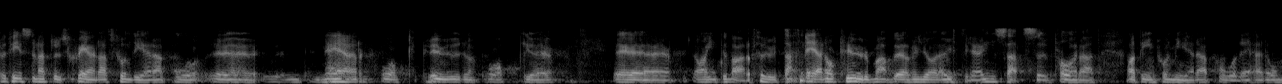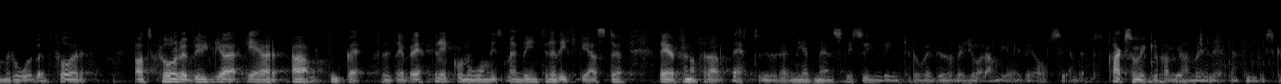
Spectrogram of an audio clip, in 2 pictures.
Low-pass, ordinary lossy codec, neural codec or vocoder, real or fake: 5.4 kHz; none; codec, 24 kHz, 1.5 kbps, HILCodec; fake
